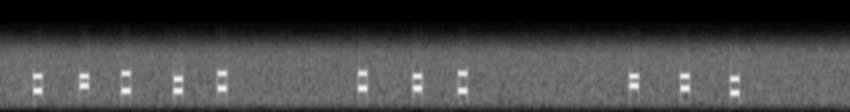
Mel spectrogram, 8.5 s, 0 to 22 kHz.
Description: DTMF, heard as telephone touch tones, dialled by hand, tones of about 90 ms. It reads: 50649 986 081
